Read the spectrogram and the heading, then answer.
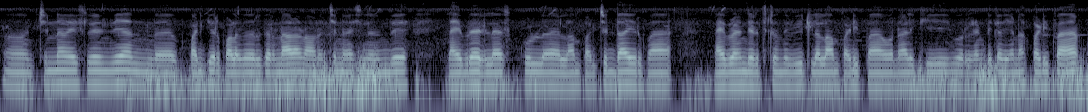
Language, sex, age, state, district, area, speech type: Tamil, male, 18-30, Tamil Nadu, Dharmapuri, rural, spontaneous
